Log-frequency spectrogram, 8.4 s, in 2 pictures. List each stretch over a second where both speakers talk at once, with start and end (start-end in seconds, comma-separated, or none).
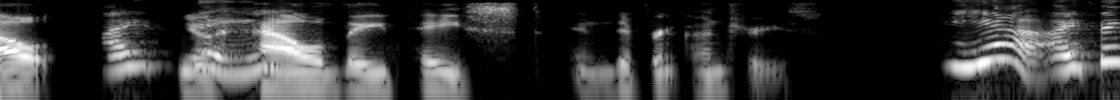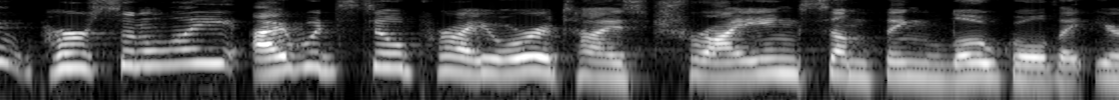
none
